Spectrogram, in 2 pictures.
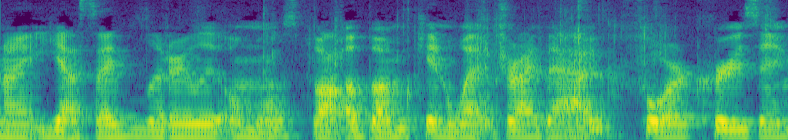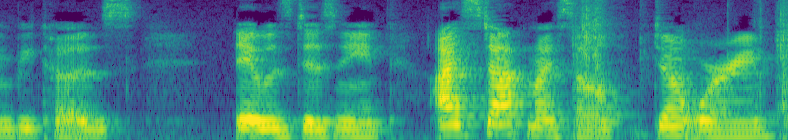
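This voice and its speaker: A woman vlogger talking casually through her packing list, with a flat, monotone delivery and lots of filler words. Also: fairly low pitch, slight background noise. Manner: self-described monotone delivery; chatty, filler-heavy.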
